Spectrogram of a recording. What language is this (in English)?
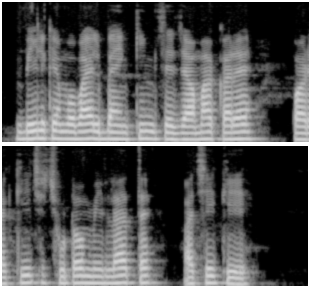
Maithili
